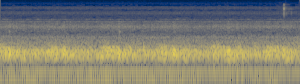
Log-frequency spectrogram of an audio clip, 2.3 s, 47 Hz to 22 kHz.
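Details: Fast, rhythmic whooshing pulses over a steady hiss, roughly 150 a minute: fetal heartbeat on a Sonoline B home fetal Doppler in a plus-size pregnancy, relocated after the mother's slower heartbeat.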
